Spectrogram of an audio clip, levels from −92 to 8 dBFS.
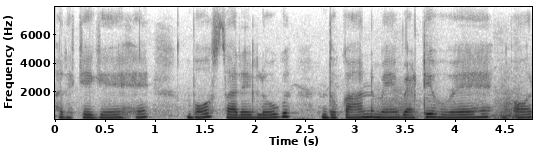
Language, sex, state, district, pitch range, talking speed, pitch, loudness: Hindi, female, Himachal Pradesh, Shimla, 190-215 Hz, 150 wpm, 195 Hz, -16 LUFS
